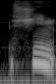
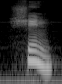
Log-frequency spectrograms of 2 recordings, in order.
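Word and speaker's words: شين: Shin en arabe, c'est l'équivalent de che avec un CH en français.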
